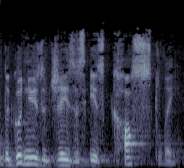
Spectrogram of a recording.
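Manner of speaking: usual speaking voice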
